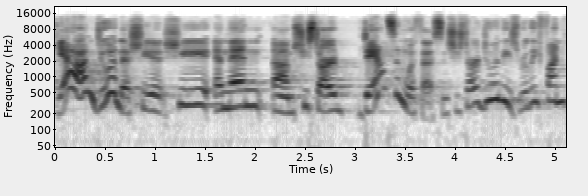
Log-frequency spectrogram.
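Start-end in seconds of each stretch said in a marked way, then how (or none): 0.0-0.8 high, bright eager agreement; high, louder excited recruit; eager yes. Retold or imitated. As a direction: jump right in, thrilled. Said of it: "And she's like".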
